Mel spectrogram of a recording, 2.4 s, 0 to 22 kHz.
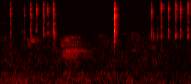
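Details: Corsair M65 Elite RGB mouse opened up, testing the switch that was randomly double-clicking or not clicking: sharp, crisp clicks sounding normal; owner suspects the switch is just dirty.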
